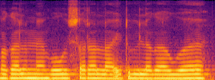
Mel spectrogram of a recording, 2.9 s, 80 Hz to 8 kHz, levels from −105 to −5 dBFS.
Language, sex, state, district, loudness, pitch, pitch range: Hindi, male, Jharkhand, Deoghar, -13 LUFS, 150 Hz, 150-155 Hz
